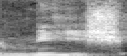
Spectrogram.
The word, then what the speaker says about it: niche: niche but I think I think both is correct but I've heard it both ways yeah which is a reference see how see how go Husky's woo pronounces it that'll get the tiebreaker it's uh how could I put that in a poll just emphasize knee like n e e n e e s h versus n-i-t-c-h yeah maybe huh you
